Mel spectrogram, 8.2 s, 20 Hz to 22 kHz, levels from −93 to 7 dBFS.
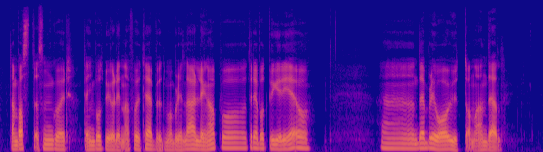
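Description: From start to finish the speech has that swirly, hollowed-out quality of generation loss, and it doesn't let up anywhere in the clip. Consonant attacks are blurred, and there's a smeared, watery texture around everything that sounds worse than a single 128 kbit/s MP3 pass would ever give you. The likely cause is the audio going through an MP3 decode and re-encode cycle around ten times, each pass landing on a shifted frame grid and piling up fresh quantisation noise and spectral holes.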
